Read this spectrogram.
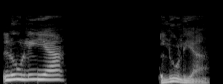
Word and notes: loélya: Dutch

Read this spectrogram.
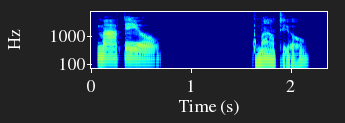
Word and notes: Matthéo: Dutch

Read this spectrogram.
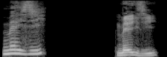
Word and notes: Maisie: French

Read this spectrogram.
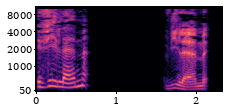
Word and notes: villem: French

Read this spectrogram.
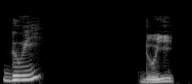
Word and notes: dewey: French

